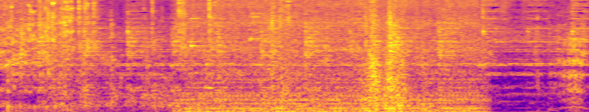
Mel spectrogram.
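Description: Cartoon vehicle engine rumbling, a steady low drone that comes in about a second in and cuts off suddenly near the end, over background music, with a brief whoosh just before the engine stops.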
